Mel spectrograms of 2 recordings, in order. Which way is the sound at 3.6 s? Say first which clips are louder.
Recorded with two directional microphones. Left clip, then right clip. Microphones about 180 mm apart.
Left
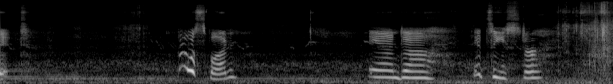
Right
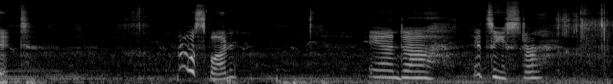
Left 5 dB; 45° right (ahead or behind).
